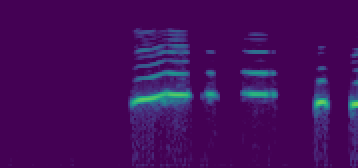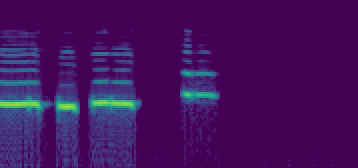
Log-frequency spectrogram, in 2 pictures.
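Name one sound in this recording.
A young woman sings softly into a close microphone.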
